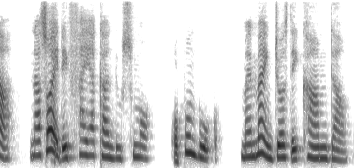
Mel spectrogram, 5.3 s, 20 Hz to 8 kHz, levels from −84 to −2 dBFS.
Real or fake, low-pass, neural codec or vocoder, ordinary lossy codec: fake; none; codec, 16 kHz, 0.5 kbps, X-Codec, WavLM features, trained on Multilingual LibriSpeech; none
